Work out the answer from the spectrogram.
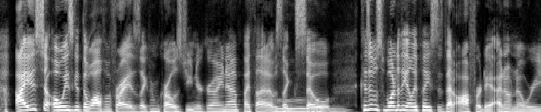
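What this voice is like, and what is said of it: Usual voice. Nothing is said of it.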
